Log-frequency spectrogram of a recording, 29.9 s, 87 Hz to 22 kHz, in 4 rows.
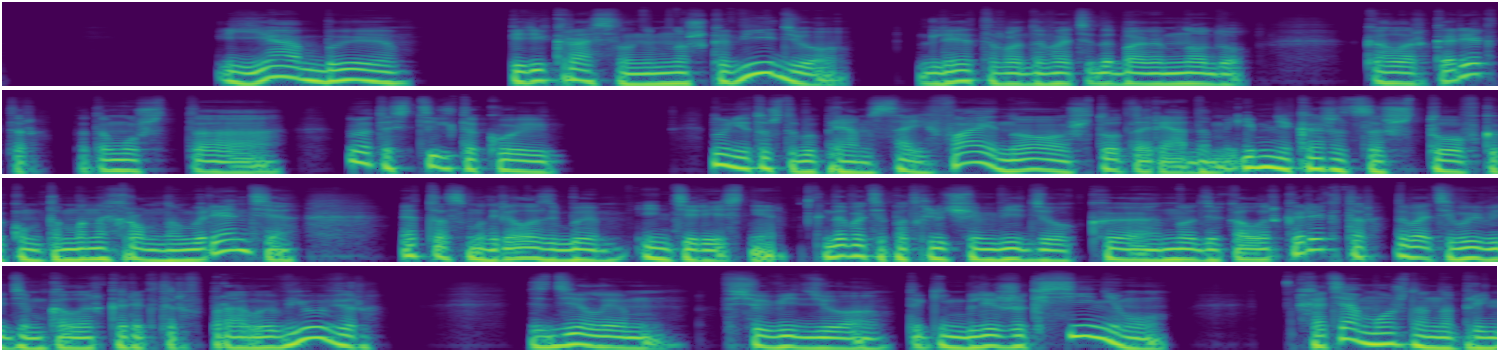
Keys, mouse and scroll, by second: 5.5-7.2 typing, 7.5 Return, 23.0 2.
